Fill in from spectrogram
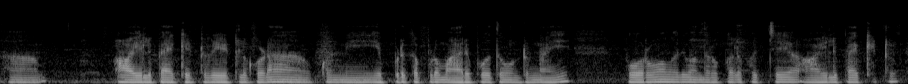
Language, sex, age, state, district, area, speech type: Telugu, male, 18-30, Andhra Pradesh, East Godavari, rural, spontaneous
